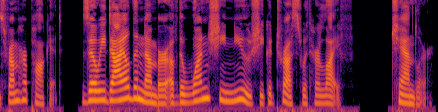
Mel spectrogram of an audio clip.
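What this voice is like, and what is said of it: Usual voice. Nothing is said of it.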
